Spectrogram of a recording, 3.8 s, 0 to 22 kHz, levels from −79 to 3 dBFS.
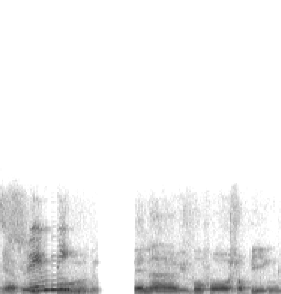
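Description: Two packets arrived late in a row, emptying the jitter buffer, causing short stalls from late packets at 0.61 s and 0.70 s. Each holds the speech about 60 ms too long. From 1.29 s to 1.80 s a call audio freeze, likely from packets held up in transit, stretches the last sound briefly, then falls silent for about 0.4 s before resuming where it stopped, with the call codec's 8 kHz band limit throughout.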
